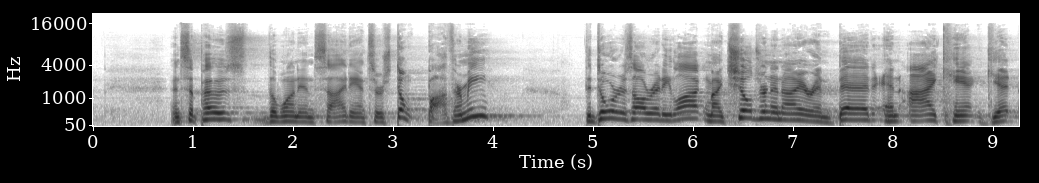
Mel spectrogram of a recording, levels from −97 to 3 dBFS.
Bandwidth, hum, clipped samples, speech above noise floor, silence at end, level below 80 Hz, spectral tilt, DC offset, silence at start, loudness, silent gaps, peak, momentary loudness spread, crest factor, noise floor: 16.5 kHz; none; under 0.1%; 35 dB; 0 s; -64 dBFS; -4.5 dB/octave; under 0.1%; 0.8 s; -21 LUFS; none; -4 dBFS; 7 LU; 18 dB; -56 dBFS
